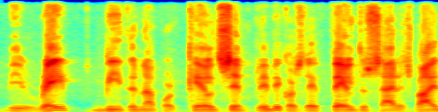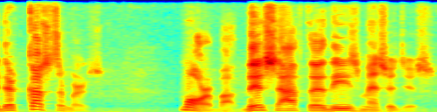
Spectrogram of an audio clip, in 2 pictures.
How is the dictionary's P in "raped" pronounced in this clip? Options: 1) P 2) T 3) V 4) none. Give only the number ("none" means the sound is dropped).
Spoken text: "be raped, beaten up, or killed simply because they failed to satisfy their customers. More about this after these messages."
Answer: 1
